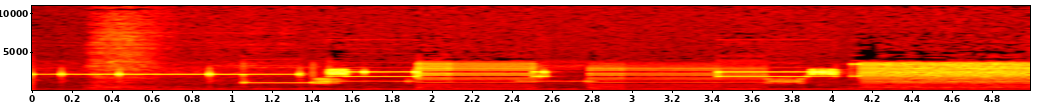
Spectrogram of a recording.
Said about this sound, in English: Remember this sound? For Jenny Green, who lives in North Danville, the anachronistic tones of a dial-up modem are not a reminder of the past. It's how she connects with the digital world today.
